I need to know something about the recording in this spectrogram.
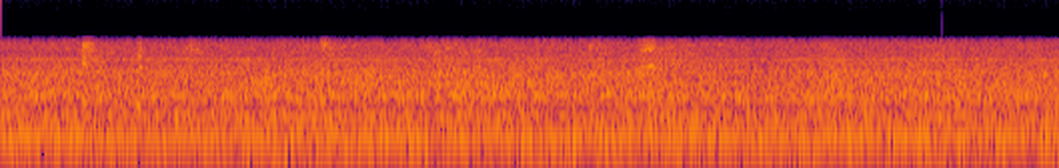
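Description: A jet engine roars steadily with a deep, constant hum.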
